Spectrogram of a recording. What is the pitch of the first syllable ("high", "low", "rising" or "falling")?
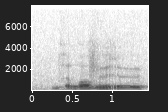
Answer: low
